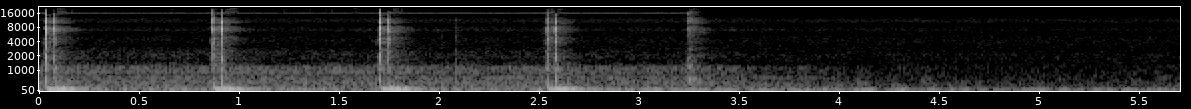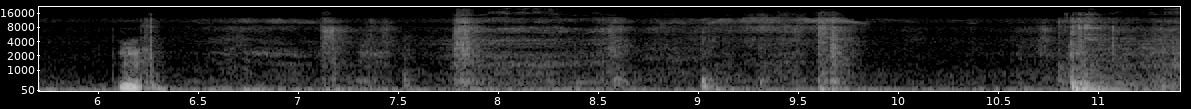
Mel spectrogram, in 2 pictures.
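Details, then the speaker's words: Amazon diesel air heater being installed, on a jumper pack because the battery was too weak: sharp isolated ticks, about one a second at first, then sparser, in a quiet room. The dosing pump is priming fuel and pushing air out, normal. "clicking away. Had to hook up the jumper pack. The battery wasn't quite strong enough, but it is getting the air out."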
